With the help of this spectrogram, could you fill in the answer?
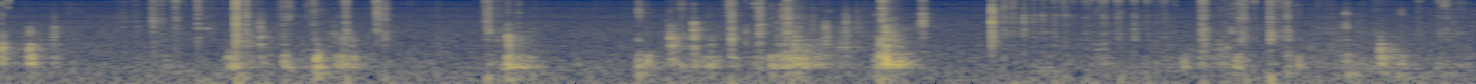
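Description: A palm-sized solid white bar of soap, held in one hand, is carved and scraped with a green utility-knife blade, with shavings falling away. The result is a quiet, irregular run of short, crisp scraping and cutting strokes with bright, crackly edges and little low end.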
